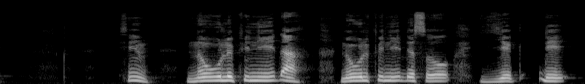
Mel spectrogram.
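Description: Throughout the speech, nothing sounds above 12 kHz, and sibilants and held vowels carry a fizzy, warbling smear. That is likely AAC compression at a low bitrate, around 32 kbps. A plain low-pass filter would only dull the sound, without this shifting texture.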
